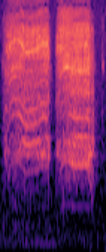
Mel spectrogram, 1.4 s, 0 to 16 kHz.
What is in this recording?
MinoltaV300Zoom2
Zooming the lens/focusing on a Minolta Vectis-300 APS film camera. There are several different sounds in this series, some clicks, some zoom noises.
